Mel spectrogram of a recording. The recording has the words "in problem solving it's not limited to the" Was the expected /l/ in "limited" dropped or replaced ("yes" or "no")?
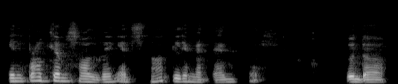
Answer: no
